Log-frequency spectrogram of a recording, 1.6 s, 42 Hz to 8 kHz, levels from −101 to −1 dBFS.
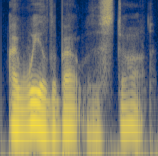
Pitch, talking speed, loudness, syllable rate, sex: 100 Hz, 230 wpm, -17 LUFS, 5.7 syllables/s, male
